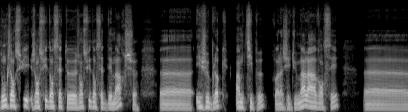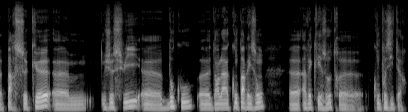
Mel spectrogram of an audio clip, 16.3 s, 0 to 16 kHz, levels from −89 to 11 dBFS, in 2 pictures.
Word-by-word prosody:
Donc 140 +3 +6
j'en 145 -1 +8
suis 145 +2 +2
j'en 125 0 +4
suis 140 +4 0
dans 130 -2 +5
cette, 120 -2 0
heu, 105 -1 +6
j'en 115 +3 +1
suis 130 +3 -2
dans 120 -2 +2
cette 110 -2 -2
démarche, 105 - +2 0.5
heu 90 -2 +1
et 120 - +3
je 120 +1 +3
bloque 125 +5 +1
un 115 0 +4
petit 110 +1 -1
peu, 125 +9 -3 0.2
voilà, 95 +1 0
j'ai 95 +1 -5
du 100 +5 -5
mal 135 +7 +6
à 120 -2 +8
avancer, 110 +5 -1 0.5
heu, 85 -2 -2
parce - - -1
que, 130 +5 +5
hem, 85 0 -4 0.3
je 100 +3 -3
suis, 125 +5 -1
heu, 85 -3 -3
beaucoup, 120 +6 -2
heu, 90 -1 -1
dans 95 +3 -2
la 95 0 +1
comparaison, 110 +3 -1 0.5
heu, 90 +1 -1
avec 100 +1 -4
les 90 -3 -3
autres, 105 -3 -4
heu, 75 -4 -7 0.2
compositeurs 95 -3 -6
100 Hz, 160 wpm, -23 LUFS, 90-120 Hz, 0.5 s, j'en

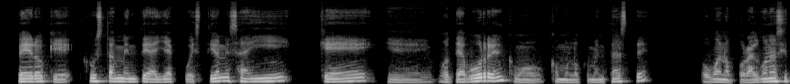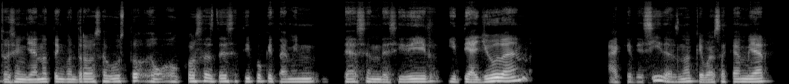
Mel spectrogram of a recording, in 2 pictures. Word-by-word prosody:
pero 135 0 +4
que, 115 -4 -3
justamente, 140 -2 +2
haya 120 +1 +1
cuestiones 145 +8 0
ahí 140 +5 +2 0.3
que, 140 +5 0
eh, 105 0 -8
o 115 -3 -4
te 120 - 0
aburren, 155 +8 +5
como 105 - -6
como 110 -1 -3
lo 105 0 -5
comentaste 135 - -4 0.5
o, 115 - -5
bueno, 110 -4 -1
por 105 -1 -4
alguna 130 +7 +3
situación 125 -5 0
ya 115 0 +2
no 125 +2 +2
te 130 - -1
encontrabas 125 +2 -1
a - - +1
gusto. 140 +4 0
O 135 -2 -3 0.2
o 125 - -9
cosas 145 0 0
de 140 - +1
ese 140 0 -3
tipo 140 +1 -3
que 140 - -1
también 130 +2 -1 0.2
te 125 - -2
hacen 125 -1 -1
decidir 130 +5 0
y 125 -3 -4
te 120 +1 +1
ayudan 150 - +5 0.8
a - - -7
que 120 - -11
decidas, 120 - -2
¿no?, 135 +3 0
que 125 - -3
vas 110 +3 -2
a - - -2
cambiar, 130 +3 +1
130 Hz, 180 wpm, -23 LUFS, 115-140 Hz, 0.8 s, aburren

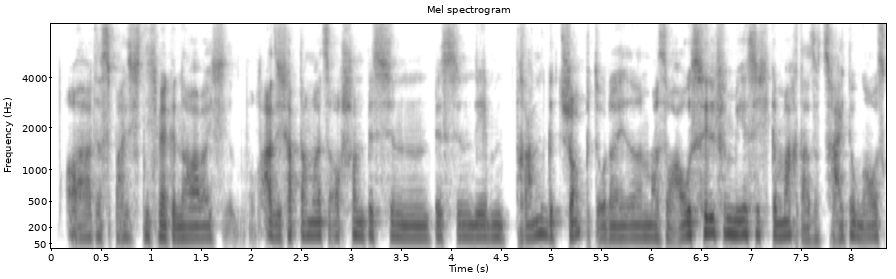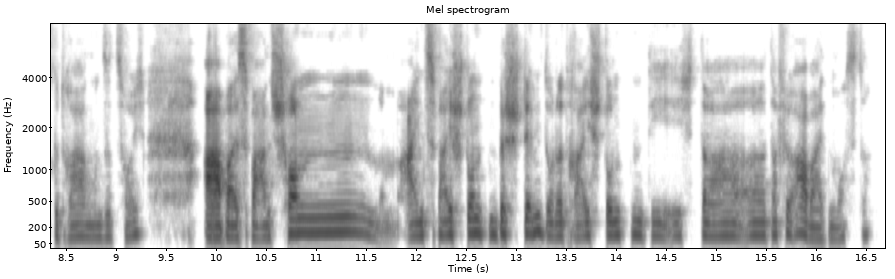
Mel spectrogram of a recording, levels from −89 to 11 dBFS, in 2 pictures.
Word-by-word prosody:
Oh, - - -3
das - - -7
weiß 110 0 -7
ich - - -6
nicht 115 0 -7
mehr 110 - +3
genau, 105 -2 -2
aber 105 0 -1
ich 105 - -9 0.3
also, - - +1
ich 110 - -3
habe 130 0 -1
damals 125 0 -3
auch 115 - -7
schon 135 - -3
'n - - -7
bisschen 115 -4 -4
'n - - -21
bisschen 115 0 -6
nebendran 110 +3 -4
gejobbt 120 +3 -2
oder, 105 -1 -3
ich 105 - -4
sage 110 0 -5
mal 110 -1 -3
so, - - -6
aushilfemäßig 130 0 +1
gemacht, 130 -4 -2
also, 95 0 -8
Zeitungen 110 +2 -4
ausgetragen 110 0 -5
und 110 0 -6
so 110 0 -7
Zeug. 125 +4 -8 0.6
Aber - - +11
es - - +2
waren 110 +2 +1
schon 145 0 +3
1, 120 +1 +3
2 125 +1 +1
Stunden 140 -1 +1
bestimmt 140 +1 +3
oder 120 0 0
3 125 0 -3
Stunden, 130 +1 -1
die 120 -1 -6
ich 115 - -10
da 120 +1 -2
äh, - - -9
dafür 130 0 -4
arbeiten 100 -1 +1
musste. 110 +6 -12
120 Hz, 185 wpm, -27 LUFS, 110-130 Hz, 0.6 s, Aber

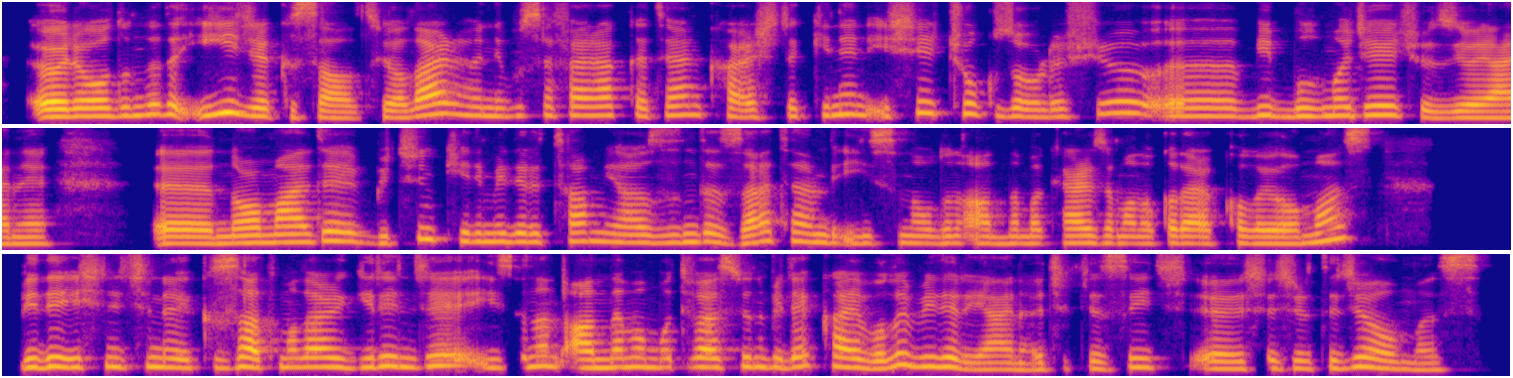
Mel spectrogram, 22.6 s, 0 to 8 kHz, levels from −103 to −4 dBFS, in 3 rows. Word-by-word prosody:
Öyle 185 +2 +9
olduğunda 210 +5 +3
da - - +4
iyice 225 -5 +4
kısaltıyorlar. 170 - +1
Hani, 205 -2 -3
bu 210 - -9
sefer 215 +1 -1
hakikaten 220 +1 -2
karşıdakinin 195 +5 -4
işi 275 +6 -4
çok 255 -6 -3
zorlaşıyor. 195 +9 -2 0.4
Eee, 185 - -10
bir 215 -5 -1
bulmacayı 210 +3 +1
çözüyor 160 -4 -1
yani. 160 0 0 0.5
Eee, 165 -1 +4
normalde 195 +3 +2
bütün 190 - -4
kelimeleri 210 -4 -3
tam 220 +1 -2
yazdığında 195 +1 -2
zaten 195 +4 -1
bir 180 - -8
insan 175 +1 -4
olduğunu 175 0 -4
anlamak 170 0 -4
her 175 0 +2
zaman 170 -1 -5
o 165 -1 -6
kadar 170 -2 +1
kolay 165 -2 -1
olmaz. 230 - -1 0.8
Bir 220 0 +3
de 235 - +6
işin 220 +2 -1
içine 225 -2 -1
kısaltmalar 220 +2 +3
girince 230 +3 0
insanın 230 +4 -3
anlama 215 +2 +3
motivasyonu 220 +1 0
bile 230 +3 -1
kaybolabilir 230 +1 +2
yani. 165 -1 -3
Açıkçası, 170 +4 -6
hiç, 220 0 -6
eee, 180 0 -1
şaşırtıcı 195 +4 -2
olmaz. 160 -3 -3
205 Hz, 140 wpm, -23 LUFS, 175-225 Hz, 0.8 s, Öyle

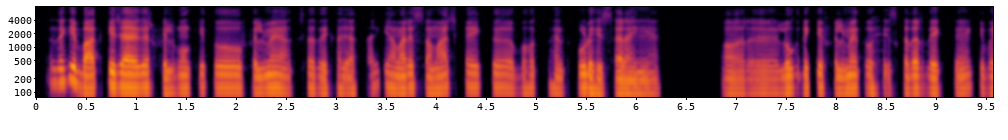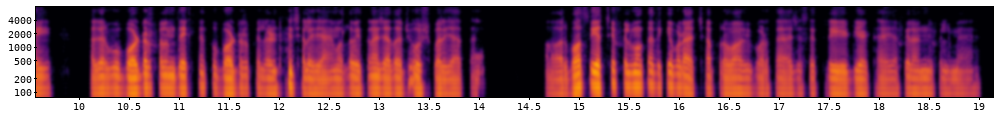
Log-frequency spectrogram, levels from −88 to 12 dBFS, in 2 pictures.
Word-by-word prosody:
देखिए, 165 +3 +5
बात 120 -5 +6
की 140 - +5
जाए 130 -2 +9
अगर 130 +1 +4
फ़िल्मों 105 +4 -1
की 125 +2 -8
तो 125 -1 0
फ़िल्में 120 +4 +2
अक्सर 115 +2 -5
देखा 105 +1 -4
जाता 110 +2 -6
है 135 - -11
कि 145 - -7
हमारे 120 0 +2
समाज 120 +1 -2
का 135 - -7
एक 125 -2 -3
बहुत 120 +2 -7
महत्वपूर्ण 110 +2 +1
हिस्सा 95 0 -1
रही 95 0 +1
है। 90 0 -7 0.7
और 95 0 -4 0.3
लोग 110 +3 0
देखिए 120 +3 0
फ़िल्में 115 +3 +1
तो 120 -1 -5
इस - - -10
कदर 115 -1 +2
देखते 110 0 -2
हैं 115 +3 -4
कि 120 - -9
भई, 110 0 -2 0.4
अगर 110 +2 +1
वो 115 0 -1
बॉर्डर 105 +2 +6
फ़िल्म 120 -1 0
देखते 115 +3 0
हैं, - - -7
तो 120 - -5
बॉर्डर 105 +1 +1
पे 115 0 -10
लड़ने 100 +5 0
चले 100 -5 -2
जाएँ 95 0 -2
मतलब 110 +3 -2
इतना 110 +3 -1
ज़्यादा 105 0 0
जोश 100 +1 -2
भर 95 -1 0
जाता 95 -1 -6
है, - - -13 0.6
और 95 0 -5
बहुत 125 +7 +6
सी 140 - +9
अच्छी 135 +3 +5
फ़िल्मों 135 -2 +2
का 145 - -2
देखिए 135 +1 -1
बड़ा 120 -2 +2
अच्छा 110 +2 -4
प्रभाव 105 -1 -2
भी 100 - -5
पड़ता 100 -1 -8
है, 95 - -6
जैसे 100 +1 -11
थ्री 100 -2 -1
इडियट 100 +1 -3
है 95 -1 -7
या 95 - -8
फिर 105 +2 -6
अन्य 100 0 -3
फ़िल्में 100 -1 -10
हैं। 95 +3 -16
110 Hz, 235 wpm, -23 LUFS, 100-120 Hz, 0.7 s, जाए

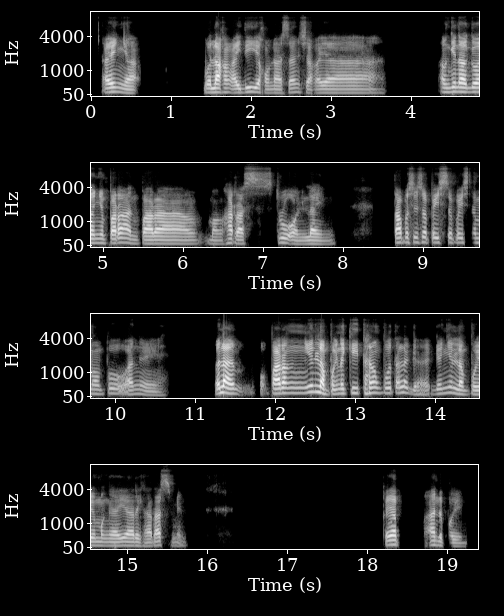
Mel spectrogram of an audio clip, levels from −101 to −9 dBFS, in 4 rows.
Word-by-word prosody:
ayon 165 +1 +3
nga, 130 - 0 0.9
wala 155 +1 +6
kang 160 -3 -3
idea 165 +4 0
kung 135 -3 -8
nasaan 140 +4 -5
siya, 140 -4 -8
kaya, 140 +1 -3 1.4
ang 165 - -2
ginagawa 170 -1 +5
niyang 165 -1 -4
paraan 165 -2 +3
para 145 0 +3 0.6
mang-harass, 140 +2 -5
through 180 -1 -5
online. 130 -1 -5 0.7
Tapos 190 +1 +1
'yong 190 - -8
sa - - -29
face 185 -1 -4
to 185 - -7
face 180 -1 -8
naman 175 -2 -9
po, 190 +2 -8
ano 170 +2 -6
eh, 130 -4 -13 0.6
wala, 200 -5 +10 0.5
parang 205 +2 +6
'yon 245 +2 +2
lang, 220 -6 +9
'pag 170 +1 -1
nagkita 200 +2 +1
lang 205 0 +2
po 200 0 -4
talaga, 205 -8 -5
ganyan 190 +3 -5
lang 160 -2 +1
po 155 - -2
'yong 150 -1 -3
mangyayaring 140 0 -4
harassment. 150 +4 -6 2.5
Kaya't 180 0 +3 0.3
ano 170 -1 -3
po 130 - -11
'yon? 125 0 -17
165 Hz, 140 wpm, -24 LUFS, 140-185 Hz, 2.5 s, wala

